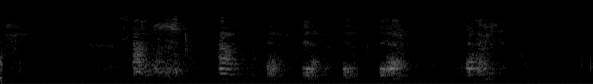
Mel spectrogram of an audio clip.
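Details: French Bulldog puppies giving a run of short, breathy yips and whimpers, about eight bursts spaced under a second apart, each with a faint tonal core over a hissy spread, in a quiet indoor setting.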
